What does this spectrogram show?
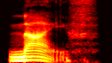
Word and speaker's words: knife: For example, when I first saw the word knife, I said it with the K.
